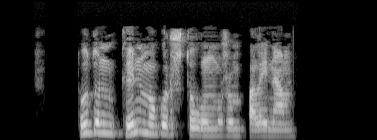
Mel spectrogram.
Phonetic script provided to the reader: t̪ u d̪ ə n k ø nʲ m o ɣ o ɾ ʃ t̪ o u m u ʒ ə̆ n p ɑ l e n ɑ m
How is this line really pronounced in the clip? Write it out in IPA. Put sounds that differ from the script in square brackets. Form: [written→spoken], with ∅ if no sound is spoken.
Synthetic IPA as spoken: t̪ u d̪ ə n k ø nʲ m o ɣ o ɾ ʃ t̪ o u m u ʒ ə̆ [n→m] p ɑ l e n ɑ m

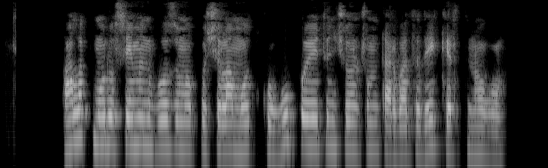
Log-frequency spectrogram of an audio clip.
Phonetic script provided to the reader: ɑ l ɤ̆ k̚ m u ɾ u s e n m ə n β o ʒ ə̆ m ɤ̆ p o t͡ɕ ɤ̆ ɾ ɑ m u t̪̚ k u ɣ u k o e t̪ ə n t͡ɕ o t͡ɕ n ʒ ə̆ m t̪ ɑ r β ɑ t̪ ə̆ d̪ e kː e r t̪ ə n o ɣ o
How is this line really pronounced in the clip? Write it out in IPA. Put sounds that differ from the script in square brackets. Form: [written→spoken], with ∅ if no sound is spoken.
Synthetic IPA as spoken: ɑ l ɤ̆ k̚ m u ɾ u s e [n→∅] m ə n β o [ʒ→z] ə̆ m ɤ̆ p o t͡ɕ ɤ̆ [ɾ→l] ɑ m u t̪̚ k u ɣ u [k→p] o e t̪ ə n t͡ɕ o [t͡ɕ→∅] n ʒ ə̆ m t̪ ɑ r β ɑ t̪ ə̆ d̪ e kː e r t̪ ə n o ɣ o

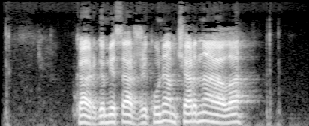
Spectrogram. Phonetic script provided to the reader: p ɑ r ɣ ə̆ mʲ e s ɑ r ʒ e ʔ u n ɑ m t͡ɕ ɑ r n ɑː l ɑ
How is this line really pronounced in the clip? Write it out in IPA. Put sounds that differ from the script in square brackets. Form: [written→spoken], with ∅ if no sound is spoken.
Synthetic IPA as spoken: [p→k] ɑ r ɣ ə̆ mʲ e s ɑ r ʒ e [ʔ→k] u n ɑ m t͡ɕ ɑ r n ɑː l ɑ

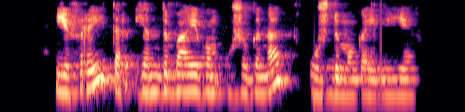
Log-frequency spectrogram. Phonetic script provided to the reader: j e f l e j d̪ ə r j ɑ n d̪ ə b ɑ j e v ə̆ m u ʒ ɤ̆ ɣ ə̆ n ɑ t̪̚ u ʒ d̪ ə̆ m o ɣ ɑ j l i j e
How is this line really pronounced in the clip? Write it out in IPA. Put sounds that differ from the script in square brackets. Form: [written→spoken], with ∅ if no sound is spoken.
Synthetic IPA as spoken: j e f [l→r] e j [d̪→t̪] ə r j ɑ n d̪ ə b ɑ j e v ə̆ m u ʒ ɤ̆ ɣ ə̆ n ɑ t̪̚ u ʒ d̪ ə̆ m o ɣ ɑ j l i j e

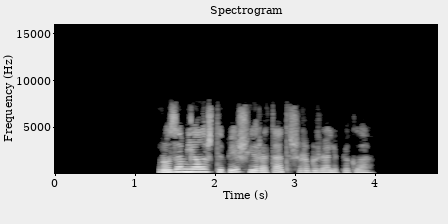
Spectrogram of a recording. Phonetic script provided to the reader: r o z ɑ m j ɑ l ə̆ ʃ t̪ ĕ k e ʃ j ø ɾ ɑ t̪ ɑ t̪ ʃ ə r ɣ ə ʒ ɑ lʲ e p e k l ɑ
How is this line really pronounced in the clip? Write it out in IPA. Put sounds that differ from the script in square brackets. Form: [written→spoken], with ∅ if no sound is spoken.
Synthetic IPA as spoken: r o z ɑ m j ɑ l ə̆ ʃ t̪ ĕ [k→p] e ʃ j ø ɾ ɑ t̪ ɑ t̪ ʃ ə r ɣ ə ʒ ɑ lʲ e p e k l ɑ

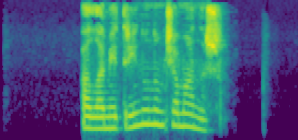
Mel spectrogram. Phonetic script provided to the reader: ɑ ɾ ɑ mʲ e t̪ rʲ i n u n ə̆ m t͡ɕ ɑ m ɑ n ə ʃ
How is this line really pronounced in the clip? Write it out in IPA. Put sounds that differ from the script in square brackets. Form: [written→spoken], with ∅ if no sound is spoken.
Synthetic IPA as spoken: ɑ [ɾ→l] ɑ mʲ e t̪ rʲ i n u n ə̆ m t͡ɕ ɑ m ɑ n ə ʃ

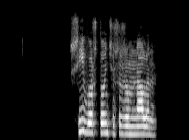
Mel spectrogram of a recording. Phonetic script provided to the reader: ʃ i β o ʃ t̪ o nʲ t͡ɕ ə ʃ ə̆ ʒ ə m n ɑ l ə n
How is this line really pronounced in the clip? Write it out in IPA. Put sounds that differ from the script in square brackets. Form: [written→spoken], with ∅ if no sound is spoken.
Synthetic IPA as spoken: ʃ i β o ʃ t̪ o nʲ t͡ɕ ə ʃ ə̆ ʒ ə m n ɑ l ə n

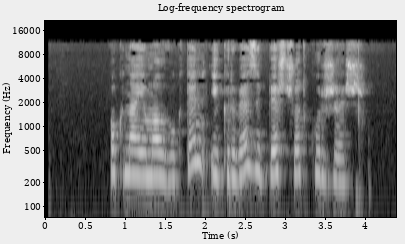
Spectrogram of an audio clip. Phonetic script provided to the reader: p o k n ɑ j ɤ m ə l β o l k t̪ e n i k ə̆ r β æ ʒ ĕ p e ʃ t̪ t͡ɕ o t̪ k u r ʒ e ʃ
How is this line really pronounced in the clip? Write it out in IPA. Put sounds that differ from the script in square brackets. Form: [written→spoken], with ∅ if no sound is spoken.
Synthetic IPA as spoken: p o k n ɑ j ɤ m [ə→ɑ] l β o [l→∅] k t̪ e n i k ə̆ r β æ [ʒ→z] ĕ p e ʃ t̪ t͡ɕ o t̪ k u r ʒ e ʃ

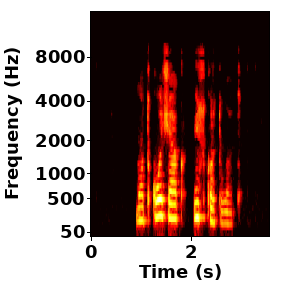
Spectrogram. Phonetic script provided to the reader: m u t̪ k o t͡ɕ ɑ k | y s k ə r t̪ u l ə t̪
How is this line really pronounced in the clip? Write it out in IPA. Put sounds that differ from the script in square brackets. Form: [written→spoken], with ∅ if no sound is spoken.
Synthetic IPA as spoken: m [u→o] t̪ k o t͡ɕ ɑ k | y s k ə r t̪ u l [ə→ɑ] t̪

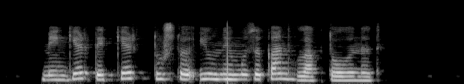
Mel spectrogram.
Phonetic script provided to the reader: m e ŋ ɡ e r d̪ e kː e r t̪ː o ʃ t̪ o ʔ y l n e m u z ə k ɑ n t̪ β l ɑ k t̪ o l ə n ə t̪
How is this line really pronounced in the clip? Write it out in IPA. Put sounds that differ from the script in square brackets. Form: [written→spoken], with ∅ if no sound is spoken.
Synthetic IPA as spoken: m e ŋ ɡ e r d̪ e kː e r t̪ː [o→u] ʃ t̪ o ʔ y l n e m u z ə k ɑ n t̪ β l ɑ k t̪ o l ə n ə t̪

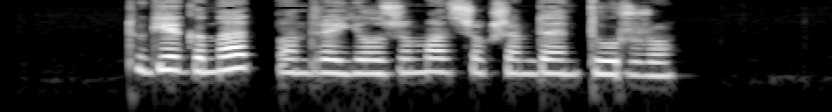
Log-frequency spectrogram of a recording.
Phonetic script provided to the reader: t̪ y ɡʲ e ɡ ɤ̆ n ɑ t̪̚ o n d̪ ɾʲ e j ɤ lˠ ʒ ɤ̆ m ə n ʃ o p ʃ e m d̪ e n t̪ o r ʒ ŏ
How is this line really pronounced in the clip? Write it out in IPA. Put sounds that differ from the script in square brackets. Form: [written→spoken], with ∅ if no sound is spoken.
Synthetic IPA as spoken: t̪ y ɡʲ e ɡ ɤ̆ n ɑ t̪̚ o n d̪ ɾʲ e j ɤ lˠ ʒ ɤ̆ m [ə→ɑ] n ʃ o [p→k] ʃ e m d̪ e n t̪ [o→u] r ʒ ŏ

